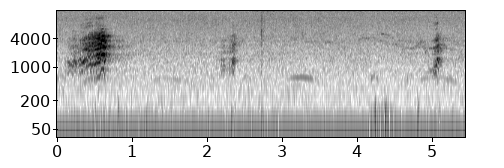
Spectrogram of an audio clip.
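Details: Red-and-green macaw pair eating macaúba palm fruit in the wild; one loud, grating squawk at the start, followed by two softer, brief harsh calls spaced a few seconds apart over low background rustle.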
